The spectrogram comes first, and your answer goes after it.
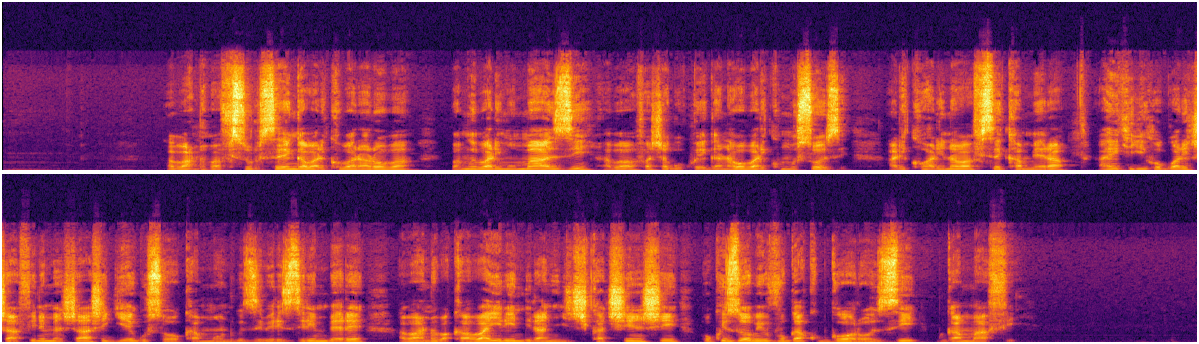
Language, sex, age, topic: Rundi, male, 25-35, agriculture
